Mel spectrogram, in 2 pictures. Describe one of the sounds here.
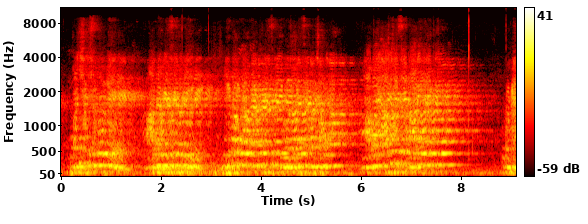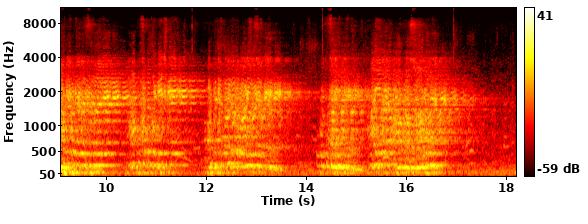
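A man speaks loudly through a microphone over a loudspeaker outdoors.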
